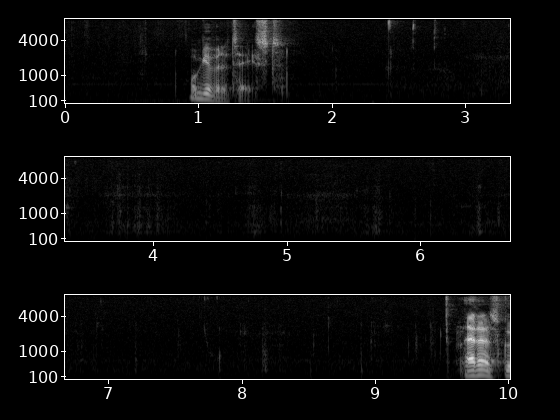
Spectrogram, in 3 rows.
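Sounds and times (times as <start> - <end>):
faint crunchy chewing: 2.0 - 9.7.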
